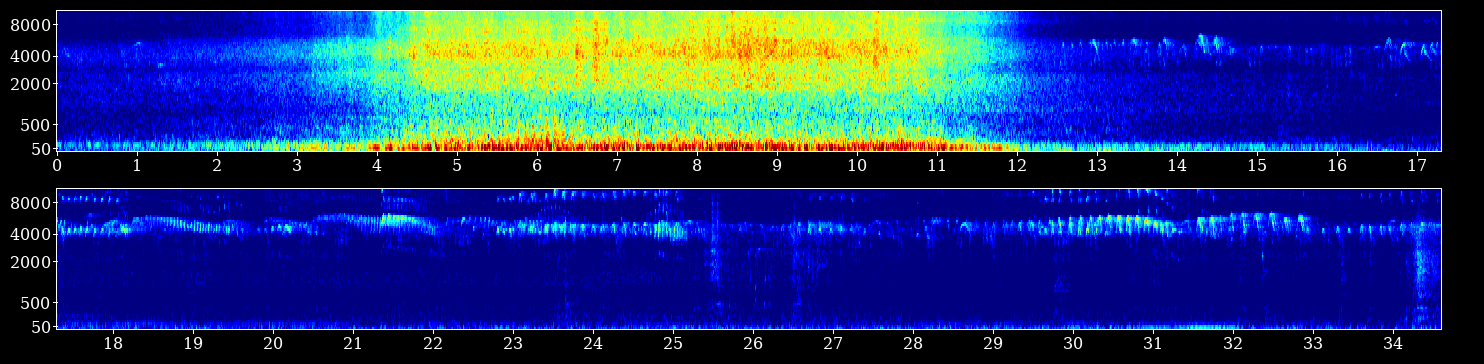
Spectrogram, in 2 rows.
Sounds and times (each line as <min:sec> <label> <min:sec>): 0:00.0 Train passing 0:17.9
